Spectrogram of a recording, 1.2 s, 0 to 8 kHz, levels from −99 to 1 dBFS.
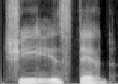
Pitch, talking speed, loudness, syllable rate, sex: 195 Hz, 150 wpm, -14 LUFS, 2.9 syllables/s, female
